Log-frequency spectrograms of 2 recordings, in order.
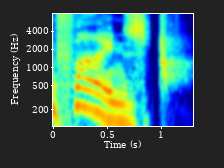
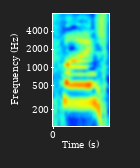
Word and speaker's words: Fiennes: Here we have Feeling Fines.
